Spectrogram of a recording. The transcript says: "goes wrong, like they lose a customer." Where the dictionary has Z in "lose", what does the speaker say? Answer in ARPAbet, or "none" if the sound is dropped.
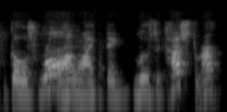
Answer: Z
